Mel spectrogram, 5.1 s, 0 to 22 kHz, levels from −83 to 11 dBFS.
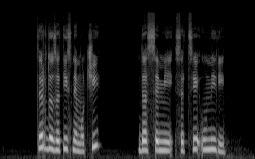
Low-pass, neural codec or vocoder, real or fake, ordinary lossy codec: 19.8 kHz; none; real; Opus, 32 kbps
